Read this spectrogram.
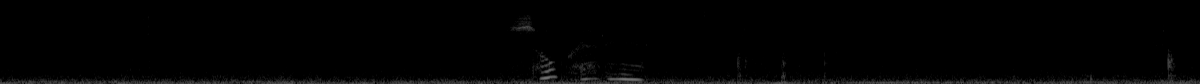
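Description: Stiff paper pages rustle and flap as a book's pages are turned.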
